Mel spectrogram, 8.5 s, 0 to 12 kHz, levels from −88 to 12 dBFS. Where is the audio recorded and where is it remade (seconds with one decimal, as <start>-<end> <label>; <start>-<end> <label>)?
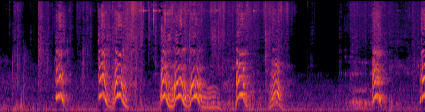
0.0-8.5 recorded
